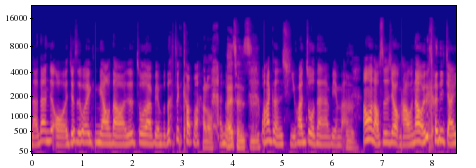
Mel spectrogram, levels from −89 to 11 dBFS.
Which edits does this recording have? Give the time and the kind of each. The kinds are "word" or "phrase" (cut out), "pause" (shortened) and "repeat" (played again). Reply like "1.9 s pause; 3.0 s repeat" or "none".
3.7 s phrase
